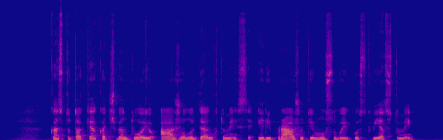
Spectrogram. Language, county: Lithuanian, Alytus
